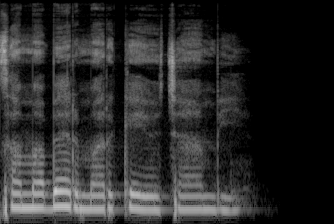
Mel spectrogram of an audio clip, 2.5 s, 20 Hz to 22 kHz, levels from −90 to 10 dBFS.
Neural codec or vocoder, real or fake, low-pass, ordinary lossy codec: none; real; none; none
